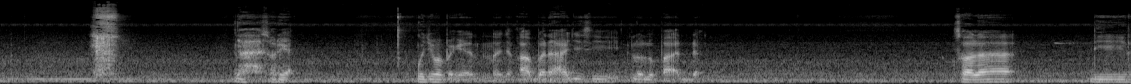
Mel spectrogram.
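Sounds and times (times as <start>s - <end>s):
person with flu sneezing: 0.9s - 1.4s
speech: 2.4s - 3.1s, 4.2s - 7.2s, 9.6s - 10.2s, 10.9s - 11.3s.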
